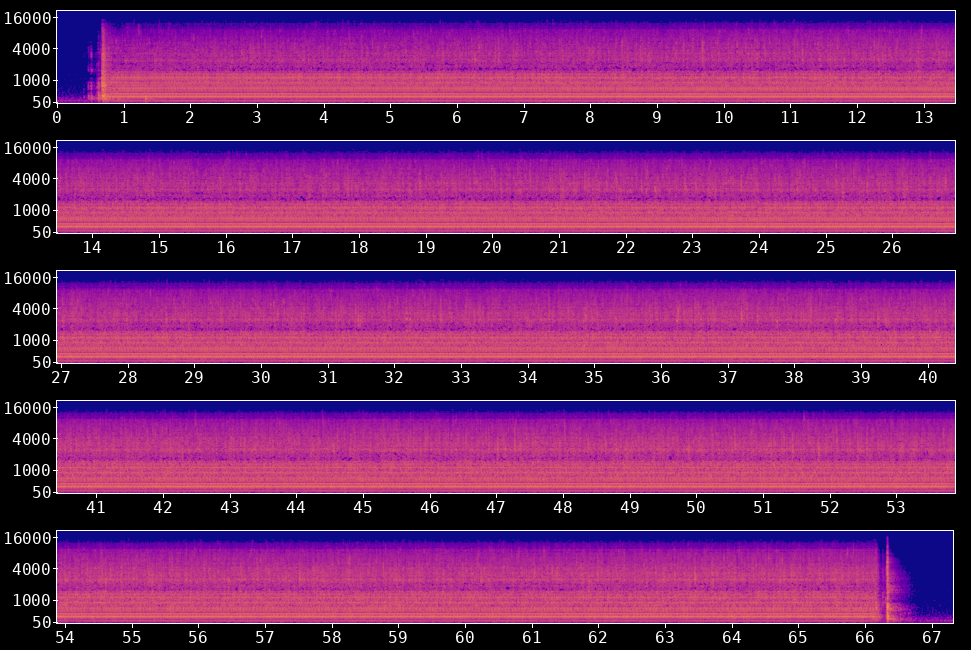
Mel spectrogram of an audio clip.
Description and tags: CR BrokenCatBowl
The sound of a broken motorized bowl for a cat's water.
broken, cat, motor, off, water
